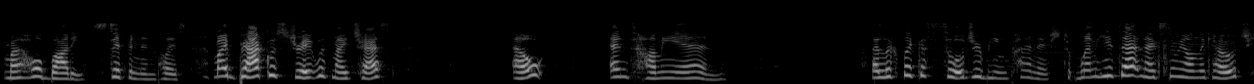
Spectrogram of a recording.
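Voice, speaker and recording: A woman's voice: sits high, a bit bright, no room sound. A young woman reading fan fiction aloud in a dramatic, amateur way, now and then stumbling over a line. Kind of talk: amateur expressive story read-aloud. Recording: dull, lo-fi home recording.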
